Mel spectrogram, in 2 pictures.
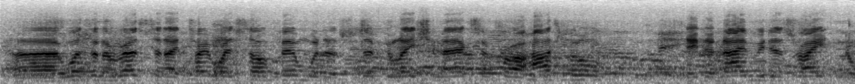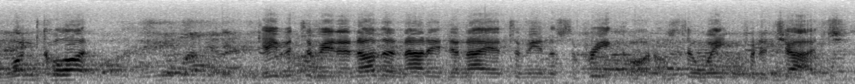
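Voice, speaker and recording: Male detainee interviewee, high voice, quick short statements, loud crowd behind. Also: fairly even intonation, poor audio. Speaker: jail detainee being interviewed. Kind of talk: spontaneous interview testimony.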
